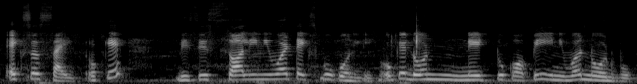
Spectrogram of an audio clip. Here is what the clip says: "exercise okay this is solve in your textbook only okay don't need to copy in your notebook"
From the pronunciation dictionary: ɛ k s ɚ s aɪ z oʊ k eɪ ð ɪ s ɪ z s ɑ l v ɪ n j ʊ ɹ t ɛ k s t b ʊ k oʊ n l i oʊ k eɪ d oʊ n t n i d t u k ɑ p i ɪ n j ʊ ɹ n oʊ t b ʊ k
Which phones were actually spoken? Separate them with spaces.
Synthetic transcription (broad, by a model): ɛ k s ɚ s aɪ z oʊ k eɪ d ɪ s ɪ z s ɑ l ɪ n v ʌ ɹ t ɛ k s t b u k oʊ n l i oʊ k eɪ d oʊ n t n i d t u k ɑ p i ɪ n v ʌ ɹ n oʊ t b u k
